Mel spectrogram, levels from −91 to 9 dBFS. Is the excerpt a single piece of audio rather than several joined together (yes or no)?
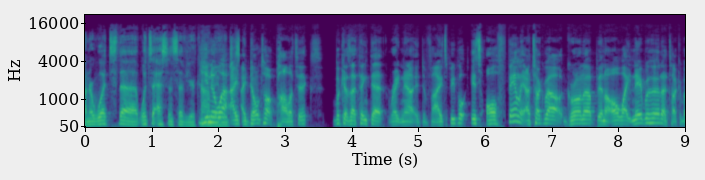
no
